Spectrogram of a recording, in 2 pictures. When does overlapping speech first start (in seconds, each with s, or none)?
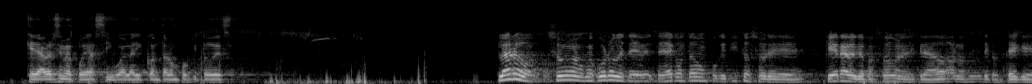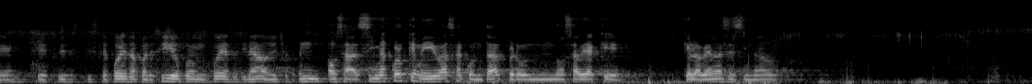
none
